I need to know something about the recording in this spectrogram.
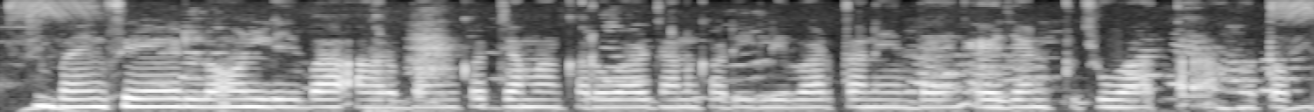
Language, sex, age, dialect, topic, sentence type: Magahi, female, 60-100, Northeastern/Surjapuri, banking, statement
